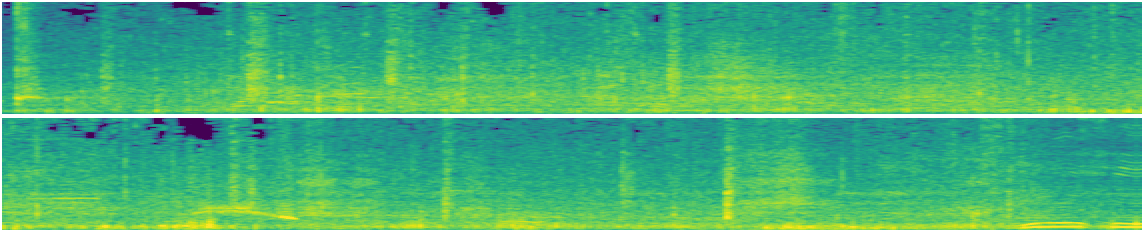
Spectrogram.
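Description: Background chatter of people's voices under steady wind noise on the microphone.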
